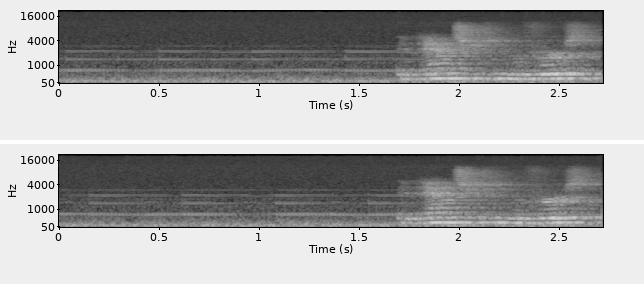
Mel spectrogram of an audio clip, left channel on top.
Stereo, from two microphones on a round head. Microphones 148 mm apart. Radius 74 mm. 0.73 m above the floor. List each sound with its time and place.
1.7 s a woman speaking: 30° left (ahead or behind), 3 m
